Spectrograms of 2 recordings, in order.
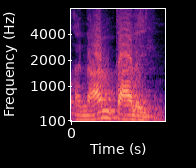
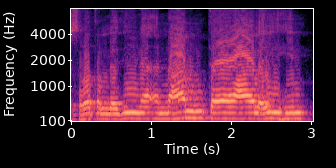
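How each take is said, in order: First: أنعمت with a brief final "ta"; short fatḥa. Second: أنعمت ending in a long "tā"; over-lengthened fatḥa. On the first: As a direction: clip the last vowel of أنعمت short before عليهم. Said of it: "صواب". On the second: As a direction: stretch the final vowel of أنعمت into an alif. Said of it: "إشباع الفتحة في التاء". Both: Shown as a demonstration.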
